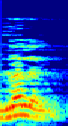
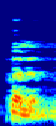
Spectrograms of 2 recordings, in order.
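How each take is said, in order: First: It begins with a gh sound. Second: It begins with a q sound. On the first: This is a dialect form of the word. "بعض السودانيين ينطقون بالقاف بالغين فيقولون غلم" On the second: This is the standard form of the word. "بدل ما يقولوا قلم"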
